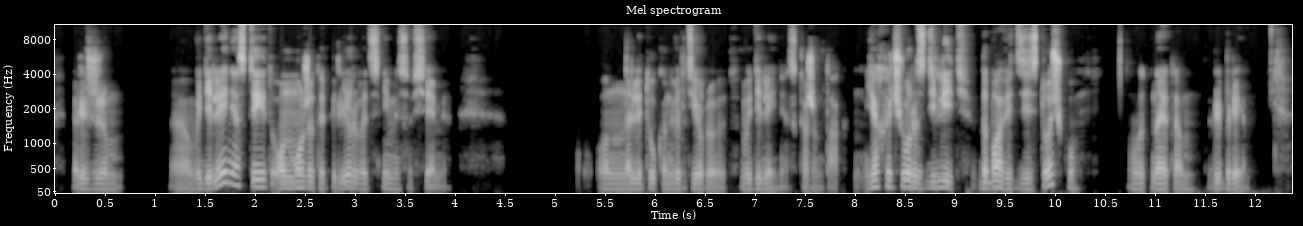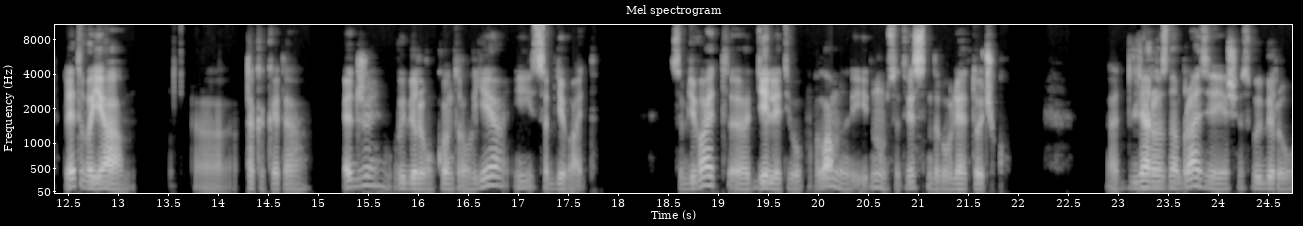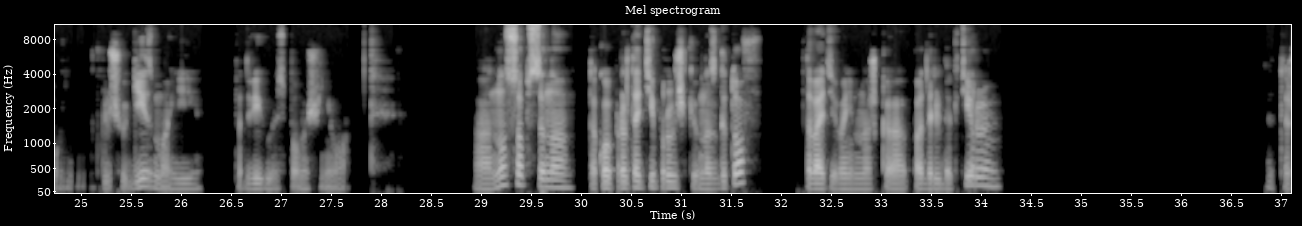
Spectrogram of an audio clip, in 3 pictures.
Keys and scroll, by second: 11.0 2, 15.3 ctrl+e, 18.6 1, 23.1 t.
